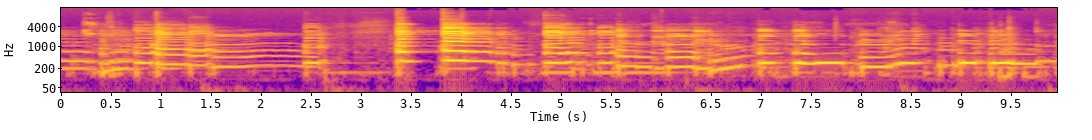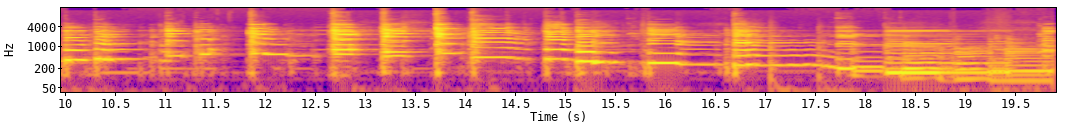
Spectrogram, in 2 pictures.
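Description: A big Gibson electric guitar is played through distortion and effects. It picks out a melodic line of sustained single notes and bends, with sharp, punchy strums scattered through. It plays alone, fairly loud and steady.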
